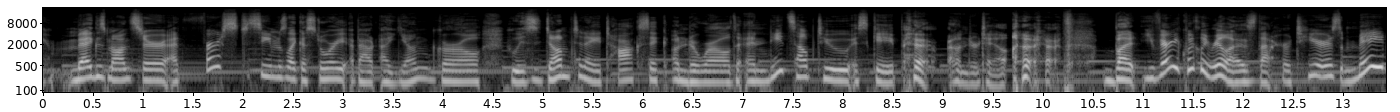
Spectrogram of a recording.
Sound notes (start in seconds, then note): 8.6 cough; 9.7 ahem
